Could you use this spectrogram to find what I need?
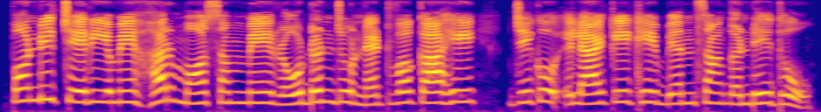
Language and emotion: Sindhi, neutral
